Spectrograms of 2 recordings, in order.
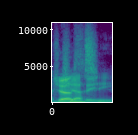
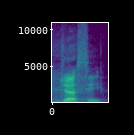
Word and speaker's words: Jussie: It's not Jesse. It's Jussie. It's Jussie Smollett.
